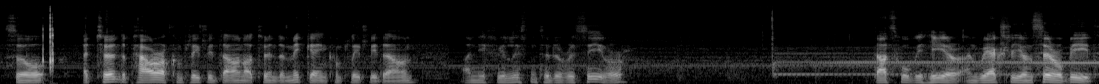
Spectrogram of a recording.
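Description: Clear background noise sits under a man's very low voice, caught on a camera mic in a small workshop. He gives an unscripted technical walkthrough as a repairer. His manner is matter-of-fact, working things out aloud as he goes. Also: steady tone, moderate pace, long pauses. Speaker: amateur radio repairer presenting. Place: small indoor workshop at an electronics bench.

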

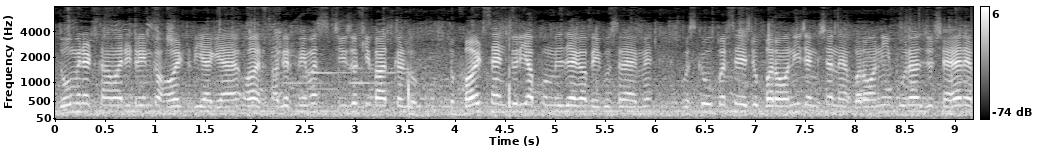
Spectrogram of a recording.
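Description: A young man with a high, fairly flat voice talks into a phone held at arm's length, explaining stations and halts in an informative travel-vlog manner. Loud train and platform noise sits under his voice. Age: young adult. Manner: informative, rattles off station facts and numbers. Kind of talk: casual travel vlog narration. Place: outdoors on railway platforms and at the train door. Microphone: phone held at arm's length, selfie framing.

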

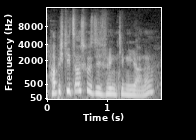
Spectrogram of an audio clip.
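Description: A man's voice: sits high, animated, rapid-fire. A man doing casual gaming commentary, thinking aloud in a slangy, grumbling way. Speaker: let's player. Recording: clear background noise.

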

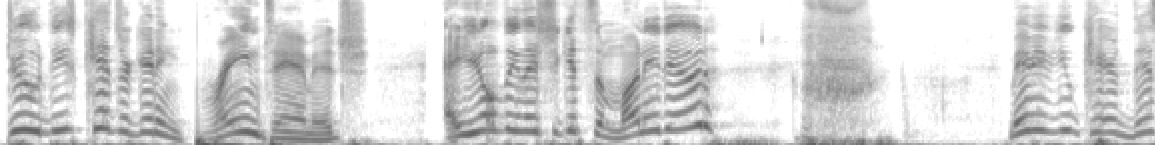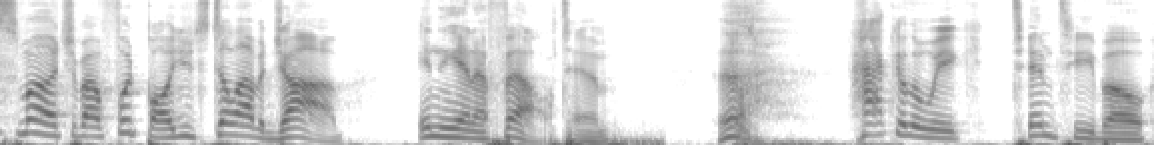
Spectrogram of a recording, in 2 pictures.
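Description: An American man in his thirties giving loud, emphatic, opinionated sports commentary as a show host, close on a studio mic. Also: sits high, very animated, unhurried, no room sound. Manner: loud, emphatic, exasperated ranting. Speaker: host of a college football show. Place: small room at home. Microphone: close studio mic on a boom arm.

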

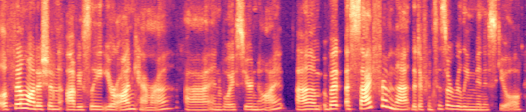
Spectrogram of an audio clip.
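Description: A woman's voice: medium pitch, creaky, a bit bright, no echo, clean studio sound. A young adult woman, talking casually and reflectively as an interview guest, thinking aloud as she goes. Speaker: interview guest, audiobook narrator and voice actor. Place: home studio, indoors.

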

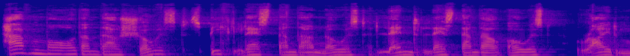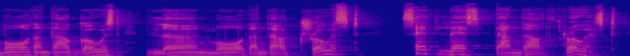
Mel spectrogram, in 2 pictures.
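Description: An actor playing an impudent, riddling court jester in a Shakespearean audio drama, with a playful, mocking delivery. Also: male voice, medium pitch, expressive, a little slow, hardly any pauses, dark tone, breathy edge. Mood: sing-song. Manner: mocking, sing-song, playful.

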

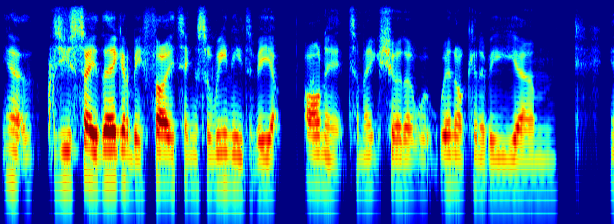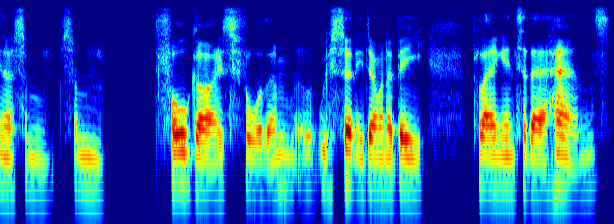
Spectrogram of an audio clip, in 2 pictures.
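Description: A man with a flat, even delivery and a smooth, clear voice gives his view as a podcast guest, pausing on "um"s. His shows, and his audio sounds dry and a little dull. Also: medium pitch, no echo. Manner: measured, level, filled with "um"s. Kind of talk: casual football podcast chat.

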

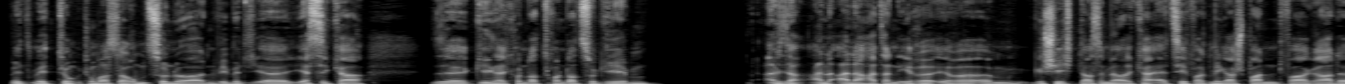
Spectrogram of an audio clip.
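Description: Chatty male podcaster, rambling and repetitive. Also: medium pitch. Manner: rambling, repeats words and phrases. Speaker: podcast host. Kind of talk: casual fan podcast chat.

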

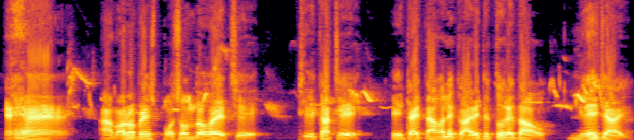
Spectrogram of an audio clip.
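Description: Man voicing a pompous, sharp-voiced village headman. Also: medium pitch, moderate pace, vocal fry, slight background noise. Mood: self-satisfied. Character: boastful, self-important village headman, showy and greedy. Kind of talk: Bengali cartoon dubbing.

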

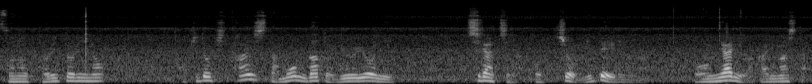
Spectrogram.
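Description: A young adult man reading a bedtime story aloud in a relaxed, unhurried way, with pauses between short phrases. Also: a little high, background noise. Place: outdoors at night beside a campfire. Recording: campfire, insects and stream behind voice.

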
